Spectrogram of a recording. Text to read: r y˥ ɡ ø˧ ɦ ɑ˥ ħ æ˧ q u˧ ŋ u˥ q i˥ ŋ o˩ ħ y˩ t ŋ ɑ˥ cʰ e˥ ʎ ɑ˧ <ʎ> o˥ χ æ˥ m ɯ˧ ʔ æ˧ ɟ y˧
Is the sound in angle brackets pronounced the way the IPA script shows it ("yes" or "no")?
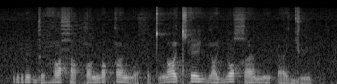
yes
